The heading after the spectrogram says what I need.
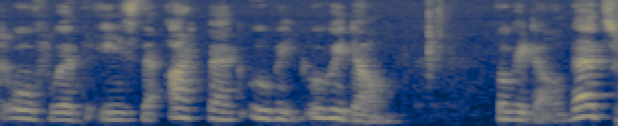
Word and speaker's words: Uigeadail: This is the Ardbeg Uigeadail, and it says here on the back, Ardbeg Uigeadail pronounced. Oh, they say here. Oh, okay. Uigeadail. Okay, good. Now we know it's Uigeadail.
